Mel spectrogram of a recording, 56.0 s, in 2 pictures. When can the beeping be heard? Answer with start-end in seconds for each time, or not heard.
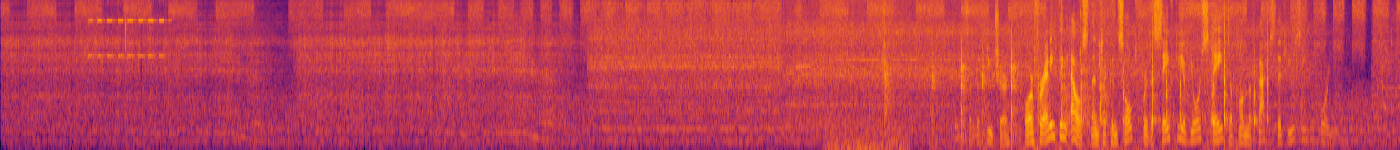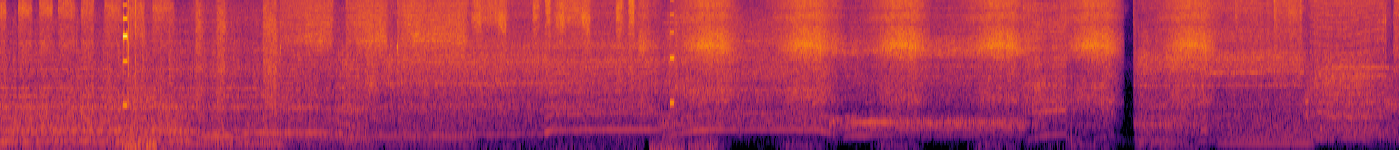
1.8-3.4, 30.4-31.1, 41.0-42.4.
